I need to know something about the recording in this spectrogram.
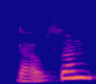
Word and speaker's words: Dawson: Silvina Ponce Dawson, sí, así se pronuncia tu segundo apellido.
